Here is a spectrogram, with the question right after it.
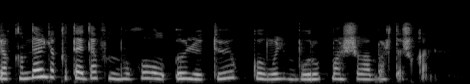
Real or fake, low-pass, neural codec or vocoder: real; 7.2 kHz; none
